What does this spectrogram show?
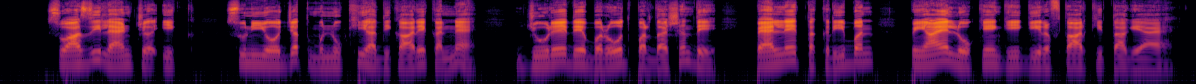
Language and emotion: Dogri, neutral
